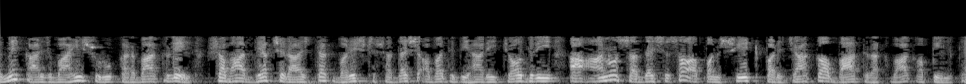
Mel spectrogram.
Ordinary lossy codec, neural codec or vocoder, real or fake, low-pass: none; none; real; 3.6 kHz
